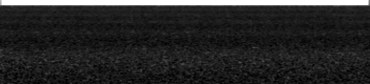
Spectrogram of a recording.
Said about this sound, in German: Weißes Rauschen, meine Damen und Herren, ist eine technische Erscheinung, die vorkommt, wenn Ihr Gerät keinen Sender erwischt hat. Dann gibt es dieses brillante, helle, weiße Rauschen und diesen sehr unterhaltsamen Störton.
